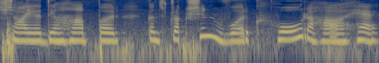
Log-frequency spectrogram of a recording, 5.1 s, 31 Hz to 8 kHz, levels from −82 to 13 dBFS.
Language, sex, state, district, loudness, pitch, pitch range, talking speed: Hindi, female, Punjab, Fazilka, -16 LUFS, 225 Hz, 215-245 Hz, 95 wpm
